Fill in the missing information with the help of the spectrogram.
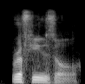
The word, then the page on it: refusal: British English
